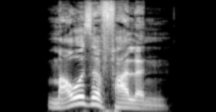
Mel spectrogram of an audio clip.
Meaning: plural of Mausefalle
- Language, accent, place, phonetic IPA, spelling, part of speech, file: German, Germany, Berlin, [ˈmaʊ̯zəˌfalən], Mausefallen, noun, De-Mausefallen.ogg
